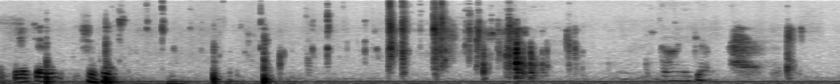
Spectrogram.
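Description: Faint, low murmured voices with scattered small clicks and rustles of handling.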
